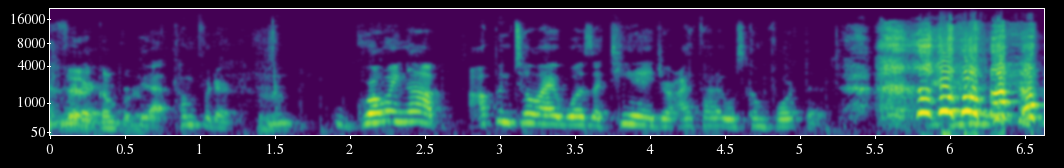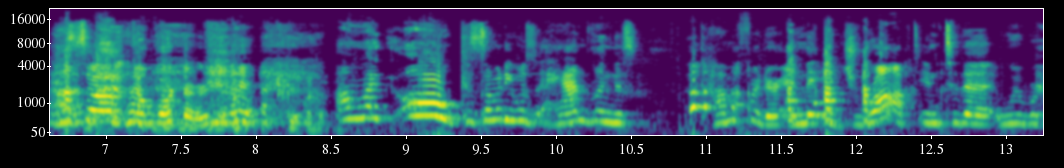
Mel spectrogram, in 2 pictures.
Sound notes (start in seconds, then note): 5.6 laughter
